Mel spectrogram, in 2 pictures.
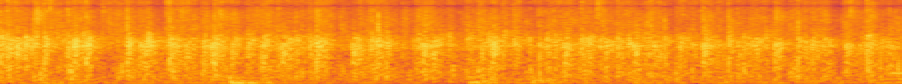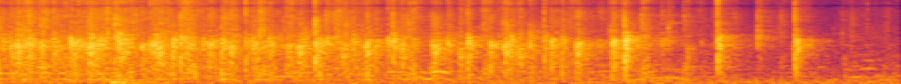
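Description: Audience applause at a fire brigade road traffic collision rescue demonstration, steady dense clapping from a crowd sustained for about nine seconds before thinning into a few scattered claps at the end.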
